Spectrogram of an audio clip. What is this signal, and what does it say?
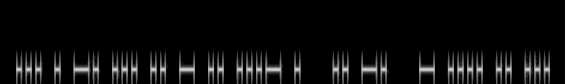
Morse code, heard as a keyed tone, about 25 wpm, 700 Hz. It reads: SENSITIVE IN THIS
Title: Sentences from Top 1400 Words 25wpm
